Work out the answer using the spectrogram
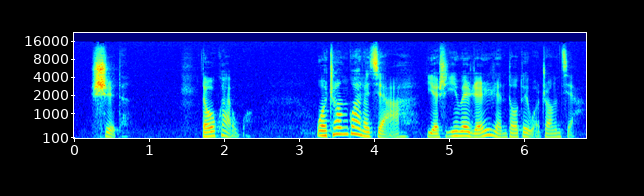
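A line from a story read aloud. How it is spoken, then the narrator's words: Sighing. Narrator (Chinese): 他叹道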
